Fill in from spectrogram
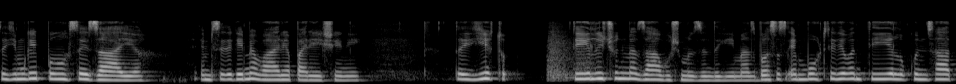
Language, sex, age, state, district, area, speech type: Kashmiri, female, 30-45, Jammu and Kashmir, Kulgam, rural, spontaneous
